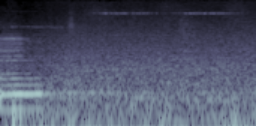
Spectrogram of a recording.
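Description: A man's last chanted note is held and stops about a third of a second in. A steady hiss with a low hum follows, with no words over it.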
